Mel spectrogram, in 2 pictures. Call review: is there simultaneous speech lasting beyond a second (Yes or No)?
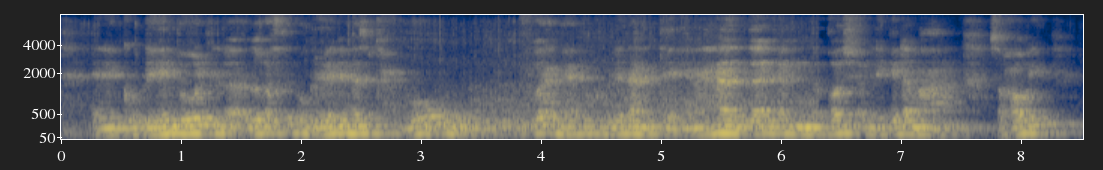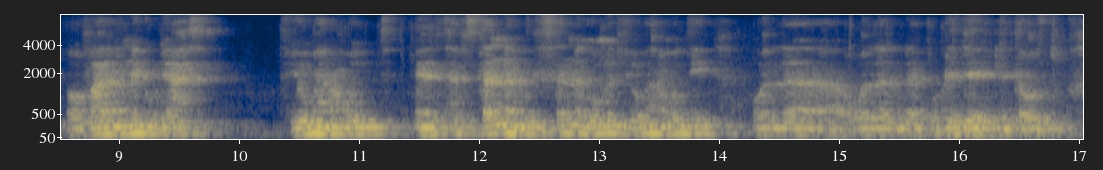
No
